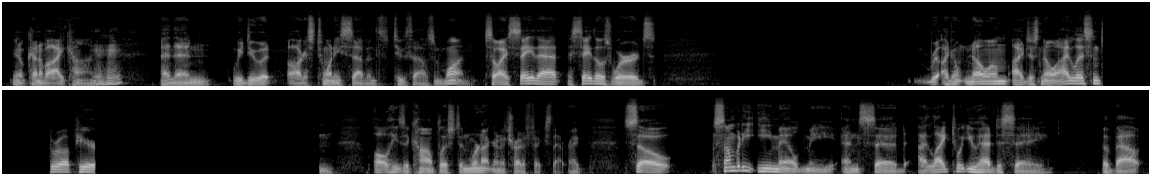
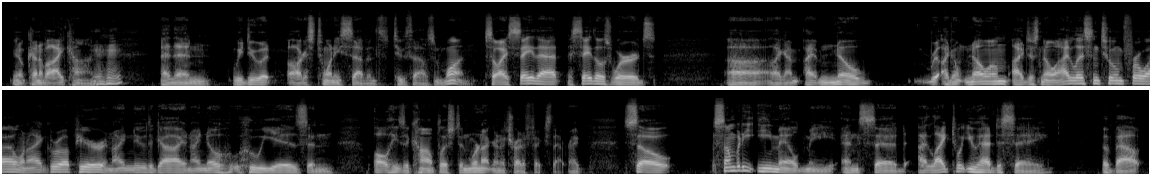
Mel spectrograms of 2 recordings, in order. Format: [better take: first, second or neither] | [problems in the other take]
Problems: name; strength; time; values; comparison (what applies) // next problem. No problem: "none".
second | audio cutting out; at 7 s for 1.5 s, at 11 s for 1 s and at 12 s for 2 s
